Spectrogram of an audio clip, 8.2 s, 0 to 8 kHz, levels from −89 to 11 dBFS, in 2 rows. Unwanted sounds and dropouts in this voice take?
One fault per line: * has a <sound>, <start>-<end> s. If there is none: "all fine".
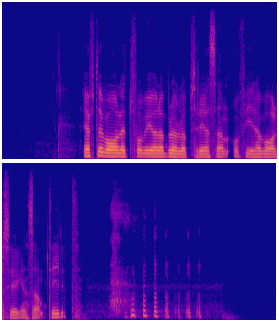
* has a laugh, 5.7-7.3 s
